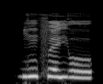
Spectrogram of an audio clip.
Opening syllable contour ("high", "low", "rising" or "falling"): low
